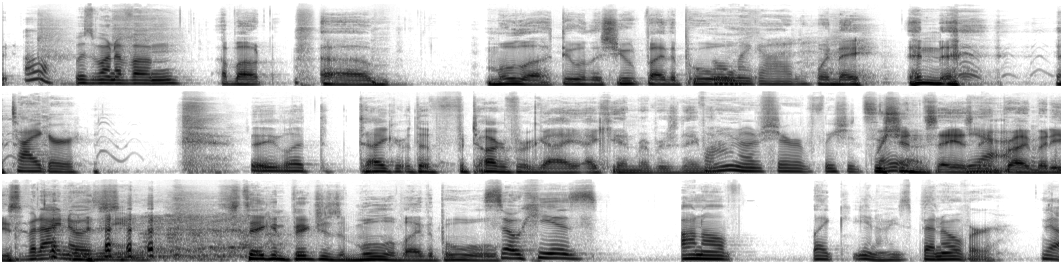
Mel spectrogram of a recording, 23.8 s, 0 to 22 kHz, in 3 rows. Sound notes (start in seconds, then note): 6.8 chuckles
